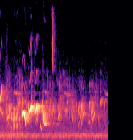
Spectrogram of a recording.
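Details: Morning by the river, a bird gives a brief burst of quick whistled notes amid softer chirping of other birds, ending abruptly.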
